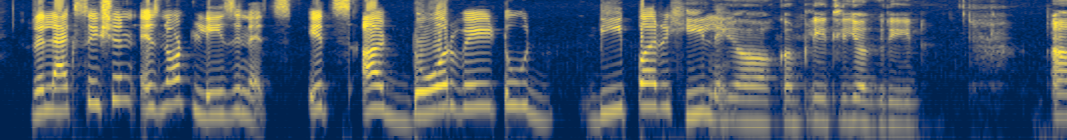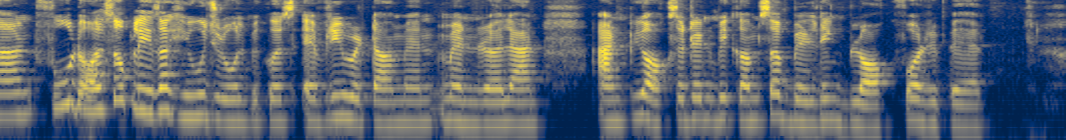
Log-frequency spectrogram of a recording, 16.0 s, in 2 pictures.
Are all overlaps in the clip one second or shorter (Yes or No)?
Yes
